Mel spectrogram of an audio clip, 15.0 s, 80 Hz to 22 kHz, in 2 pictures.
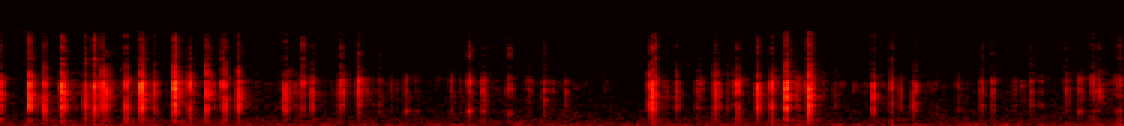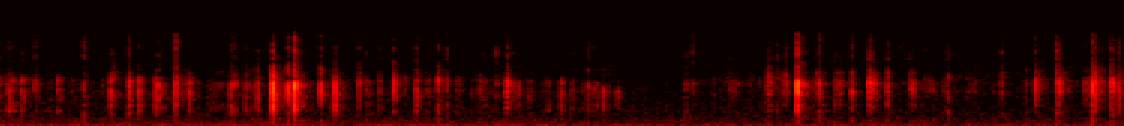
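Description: A small, hollow, flat rectangular plastic eyeshadow palette with a clear lid and black base is held close and tapped quickly with fingertips and nails along its top and edge. It gives rapid bursts of light, dry, clicky taps with a hollow plastic ring around 1.5 kHz and a bright edge, separated by brief quiet pauses over the whole clip.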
